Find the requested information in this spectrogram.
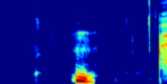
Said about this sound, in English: I'm gonna get a little sip of this Red Bull.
